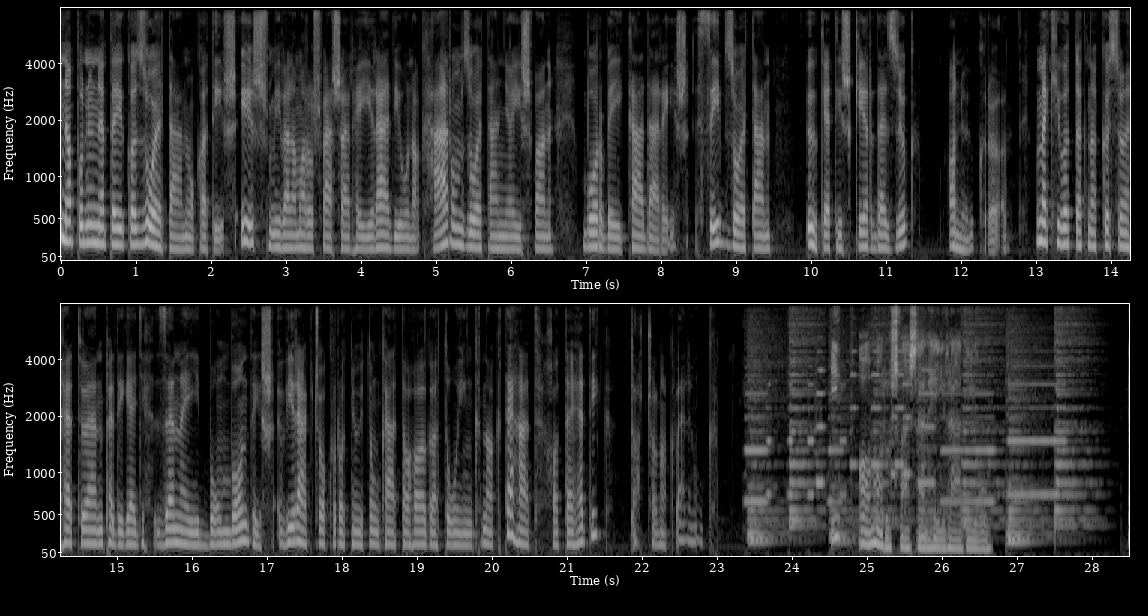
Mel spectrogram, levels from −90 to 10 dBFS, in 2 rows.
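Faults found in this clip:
No faults found in this call and media quality review.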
